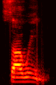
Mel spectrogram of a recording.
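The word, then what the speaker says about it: Samhain: the free diabetes in the bag now but Sam Hayne is actually a pagan religious Festival originating from an ancient Celtic spiritual tradition huh a Gaelic word pronounced Samuel saw wind usually celebrate from today until the evening of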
